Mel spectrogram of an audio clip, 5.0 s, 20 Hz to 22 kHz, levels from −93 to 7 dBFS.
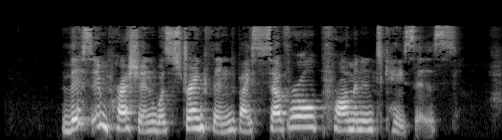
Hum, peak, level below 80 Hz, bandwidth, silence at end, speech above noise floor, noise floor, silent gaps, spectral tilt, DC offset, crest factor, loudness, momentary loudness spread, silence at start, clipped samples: none; -2 dBFS; -72 dBFS; 11.5 kHz; 0.5 s; 58 dB; -74 dBFS; none; -2.5 dB/octave; under 0.1%; 16 dB; -16 LUFS; 13 LU; 0.65 s; under 0.1%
